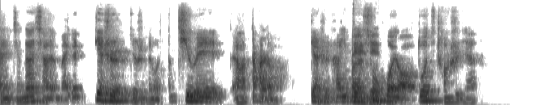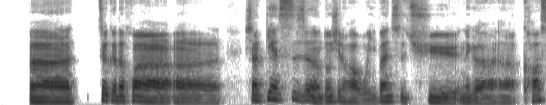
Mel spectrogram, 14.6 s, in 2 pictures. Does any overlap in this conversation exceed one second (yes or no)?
no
